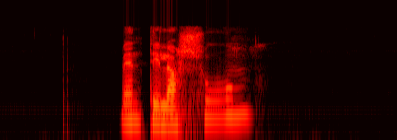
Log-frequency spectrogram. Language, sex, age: Norwegian, female, 32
